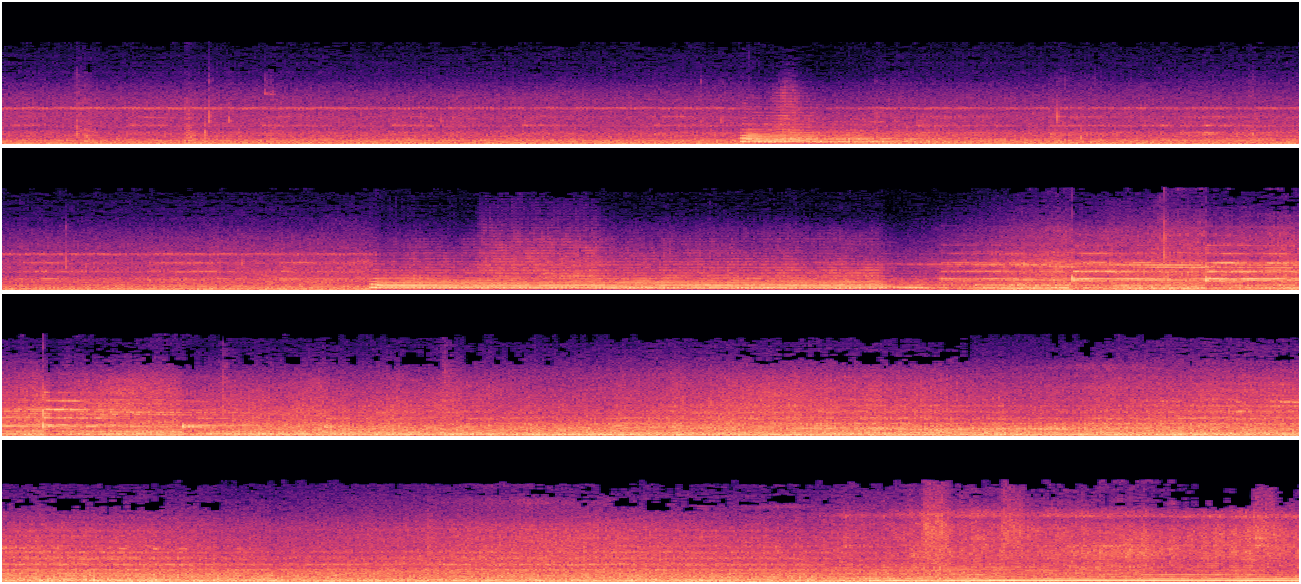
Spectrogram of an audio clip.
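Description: Amtrak passenger train sounding its horn, one short blast and then a long blast about eight seconds in, then rushing close by, its wheels clattering on the rails as the locomotive and bi-level cars pass.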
